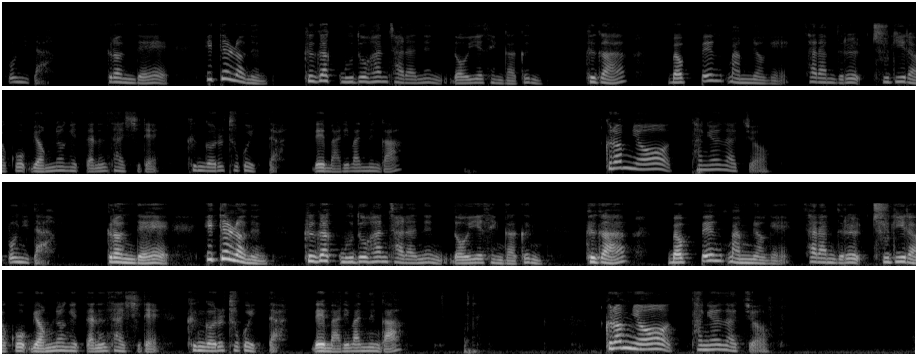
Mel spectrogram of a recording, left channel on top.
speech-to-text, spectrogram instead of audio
뿐이다. 그런데 히틀러는 극악무도한 자라는 너희의 생각은 그가 몇백만 명의 사람들을 죽이라고 명령했다는 사실에 근거를 두고 있다. 내 말이 맞는가? 그럼요, 당연하죠.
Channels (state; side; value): quieter; left; 11.1 dB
